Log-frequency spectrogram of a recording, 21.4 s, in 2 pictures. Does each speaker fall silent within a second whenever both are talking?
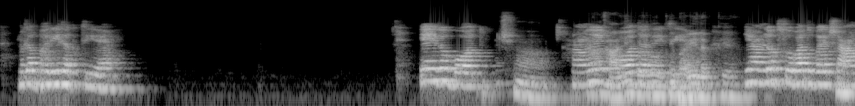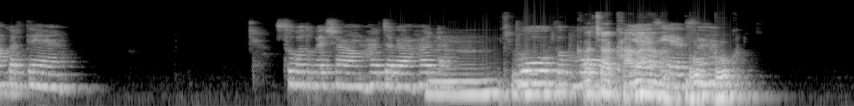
No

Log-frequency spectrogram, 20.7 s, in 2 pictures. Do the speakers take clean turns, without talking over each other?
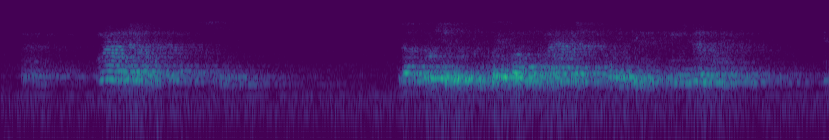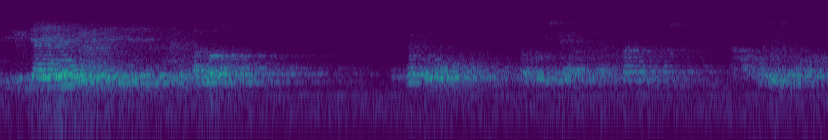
No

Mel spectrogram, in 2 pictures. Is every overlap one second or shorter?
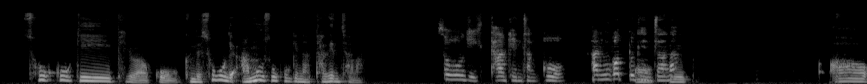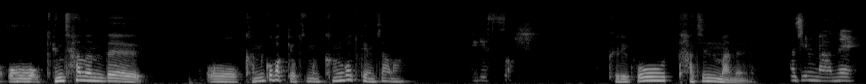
Yes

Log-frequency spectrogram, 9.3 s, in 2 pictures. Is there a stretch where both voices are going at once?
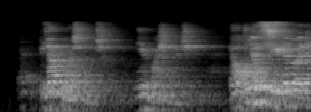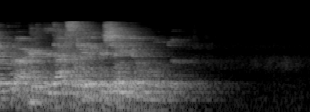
Yes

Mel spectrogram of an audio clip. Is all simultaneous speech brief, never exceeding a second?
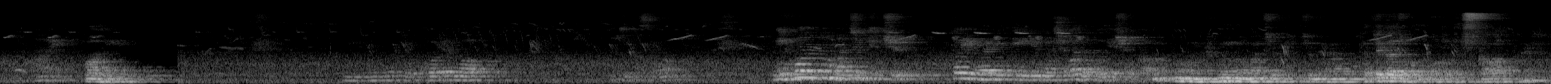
Yes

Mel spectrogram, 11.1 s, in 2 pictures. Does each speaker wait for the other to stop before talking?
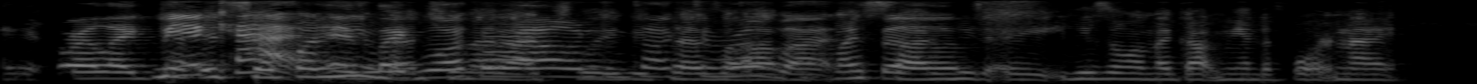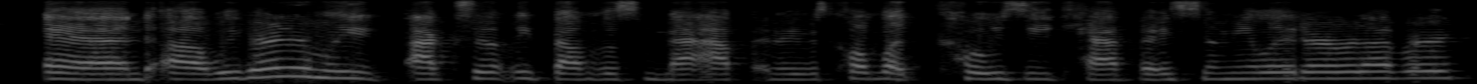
No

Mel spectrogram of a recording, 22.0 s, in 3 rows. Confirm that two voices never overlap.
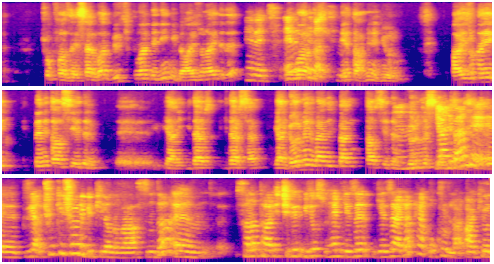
No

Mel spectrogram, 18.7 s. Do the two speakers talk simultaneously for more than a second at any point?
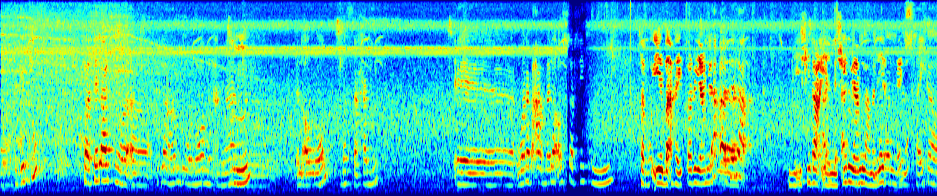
Yes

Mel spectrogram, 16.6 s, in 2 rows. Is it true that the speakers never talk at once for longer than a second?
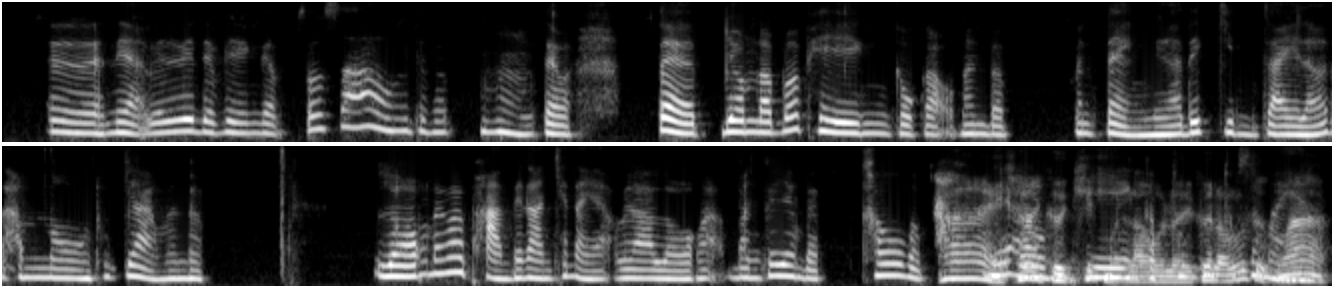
No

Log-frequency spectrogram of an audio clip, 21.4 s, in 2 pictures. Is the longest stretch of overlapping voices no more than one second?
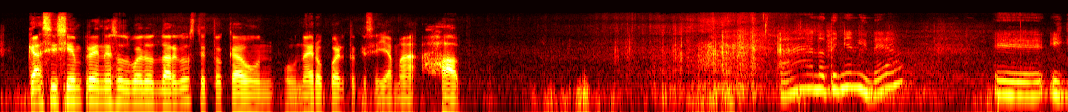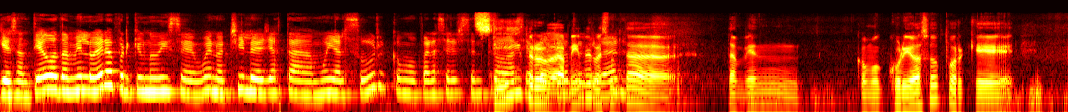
No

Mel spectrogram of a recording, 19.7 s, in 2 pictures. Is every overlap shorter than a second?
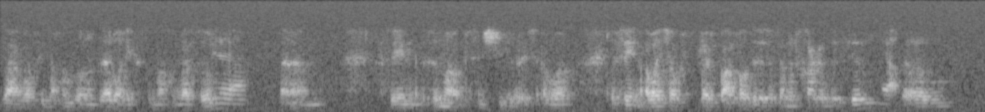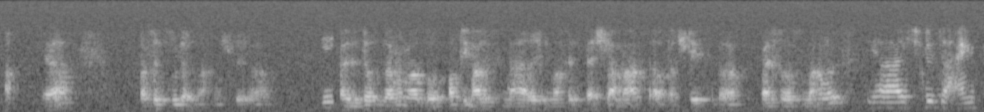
Yes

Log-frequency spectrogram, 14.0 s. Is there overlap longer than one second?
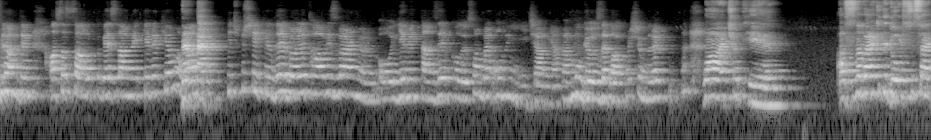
No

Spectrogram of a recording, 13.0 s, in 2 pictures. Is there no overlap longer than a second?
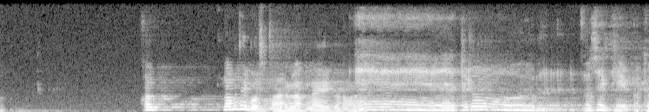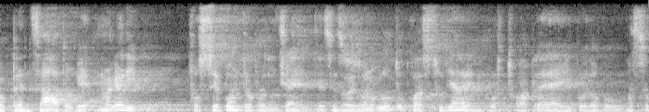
Yes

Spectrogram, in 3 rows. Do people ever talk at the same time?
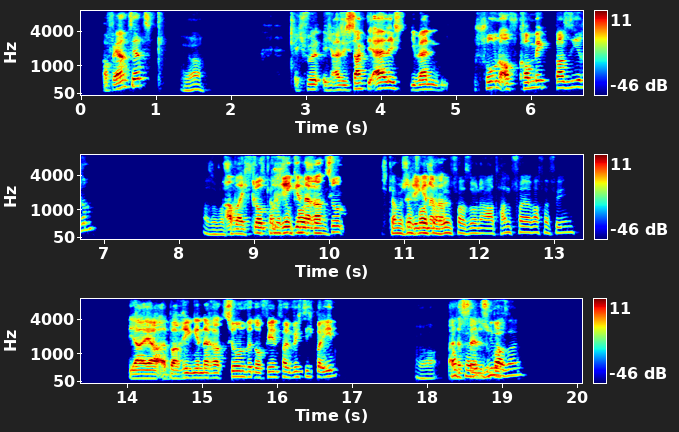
Yes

